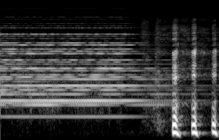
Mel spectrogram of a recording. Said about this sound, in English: Let's hear the organ chord.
